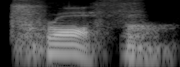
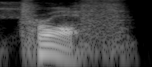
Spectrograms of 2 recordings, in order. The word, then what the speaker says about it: trough: but is actually pronounced trough okay trough this in this one the gh is pronounced as an f and there is no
